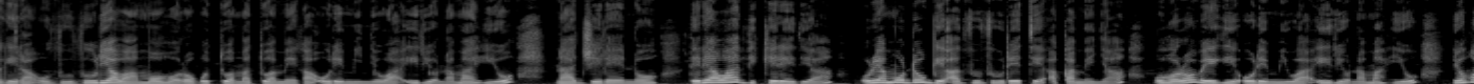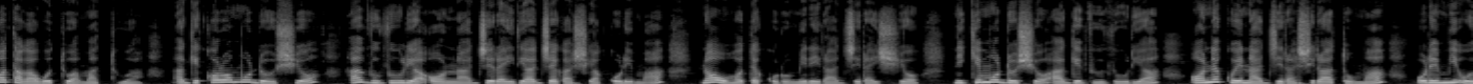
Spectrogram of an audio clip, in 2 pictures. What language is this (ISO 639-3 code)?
kik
